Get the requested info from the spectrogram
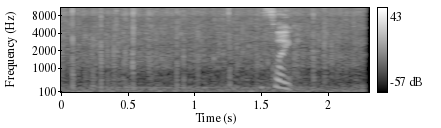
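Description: Rain falling steadily onto the open water of a flooded lake, a continuous hiss made of many small drop splashes.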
